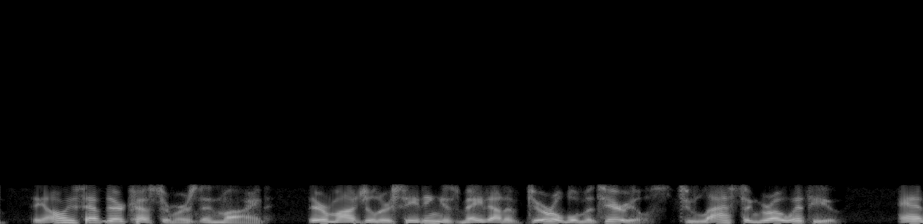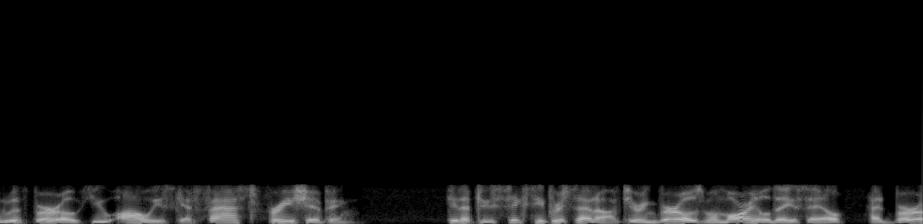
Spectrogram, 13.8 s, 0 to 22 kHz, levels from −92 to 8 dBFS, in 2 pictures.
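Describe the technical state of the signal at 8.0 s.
At 8.0 s, like the whole clip, it's Codec 2 vocoder: speech resynthesised from sine waves, robotic and buzzy, nothing above 3.8 kHz, which fits its 3.2 kbit/s mode.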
